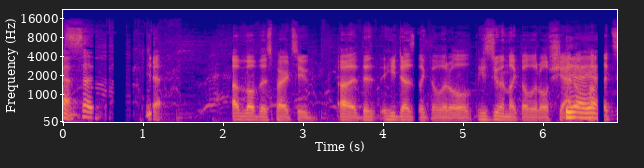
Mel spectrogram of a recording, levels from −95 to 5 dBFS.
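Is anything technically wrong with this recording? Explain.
Yes. There is AAC frame loss with muting. It hits three spots. From 0.36 to 1.14 s, about 384 ms goes missing in scattered gaps, the longest around 150 ms. Shorter holes follow at 4.36–4.47 s and 6.68–6.77 s, each about 85 ms. The decoder zeroes each lost frame's spectrum. Overlapping windows then fade the sound out and back in, so each dropout is a soft-edged silence.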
